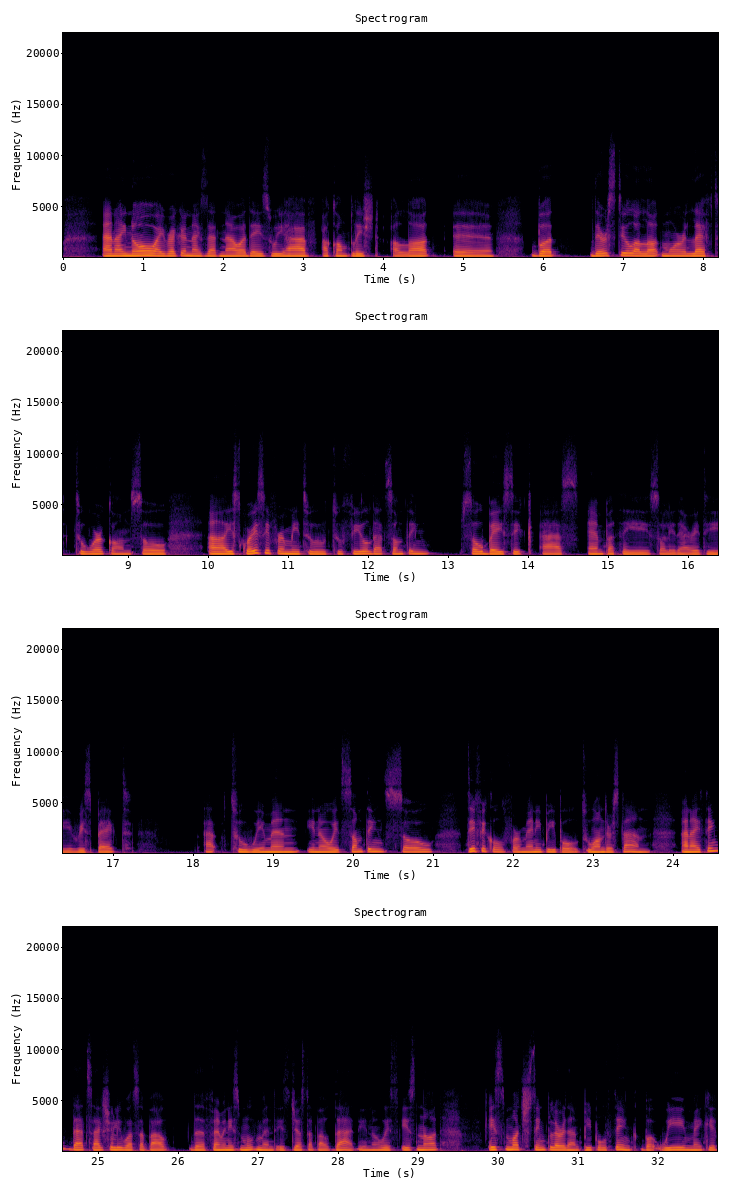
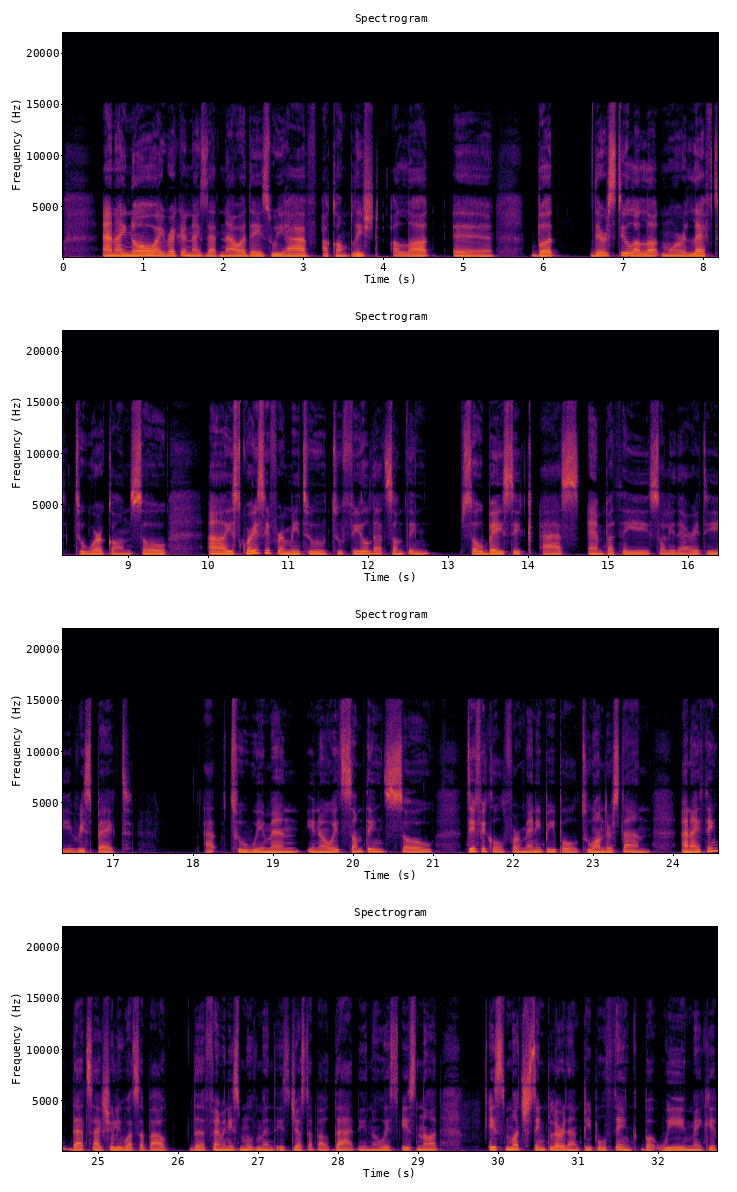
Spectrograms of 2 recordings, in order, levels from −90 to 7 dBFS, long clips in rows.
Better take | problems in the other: second | muffled; very; fading above 1.5 kHz

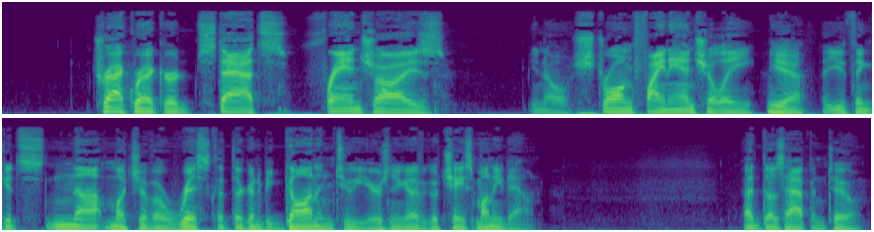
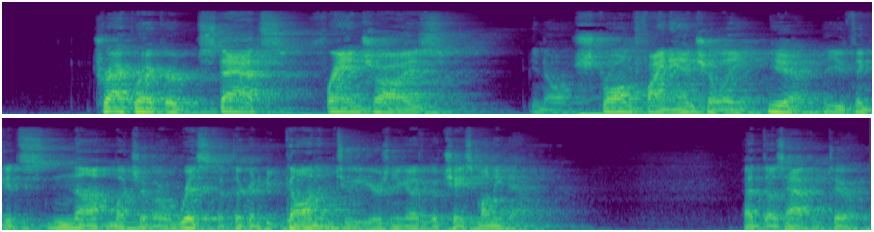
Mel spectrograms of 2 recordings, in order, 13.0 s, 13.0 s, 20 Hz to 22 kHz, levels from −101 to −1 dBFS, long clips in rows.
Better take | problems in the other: first | room echo; noticeable; dies away in 0.9 s

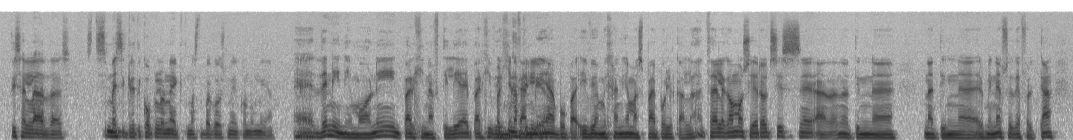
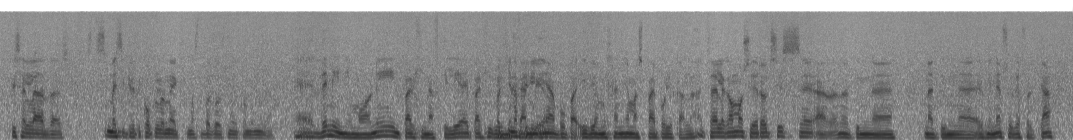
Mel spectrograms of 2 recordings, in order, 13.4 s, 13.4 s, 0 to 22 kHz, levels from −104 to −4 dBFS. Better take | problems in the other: first | hiss; loud; throughout; 6 dB below the speech; faint in the first

